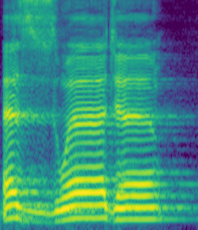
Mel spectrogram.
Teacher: أزواجا لابد من مراعاة صفير الزاي، صفيرها صاد وزاي سين.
